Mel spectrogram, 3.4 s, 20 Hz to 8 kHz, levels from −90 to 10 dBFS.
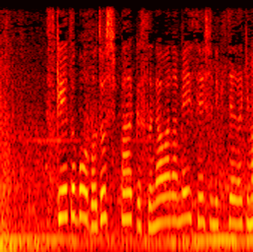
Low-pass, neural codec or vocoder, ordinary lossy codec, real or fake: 7.2 kHz; none; none; real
